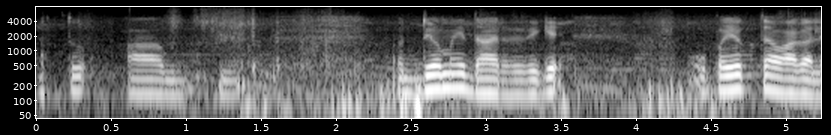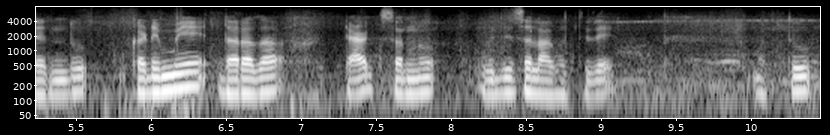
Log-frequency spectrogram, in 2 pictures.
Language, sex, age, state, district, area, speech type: Kannada, male, 18-30, Karnataka, Koppal, rural, spontaneous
